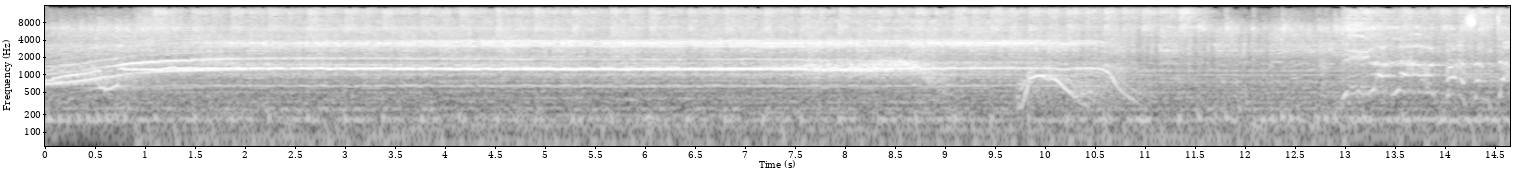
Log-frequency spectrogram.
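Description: Two male karaoke singers scream a sung note that slides up and is held high and steady for about ten seconds, then falls away, over a loud power metal backing track.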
